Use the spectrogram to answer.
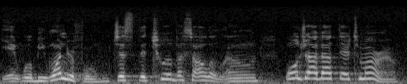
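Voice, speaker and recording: A man playing a smooth, menacing husband in an old-time radio thriller, outwardly soothing and patronizing. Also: sits high, big pitch swings, a little fast, warm tone, slight background noise, low-quality recording. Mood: sinisterly cheerful. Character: smooth, menacing husband toying with his frightened wife.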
